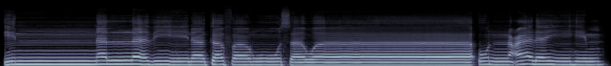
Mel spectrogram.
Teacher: mad wajib muttasil ini panjangnya ya lima harakat Maka kalau bisa kita sempurnakan sampai lima harokat Contohnya seperti ini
